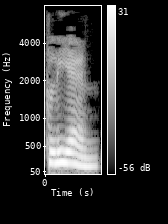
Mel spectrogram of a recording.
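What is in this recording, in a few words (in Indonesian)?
"klien", Indonesian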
